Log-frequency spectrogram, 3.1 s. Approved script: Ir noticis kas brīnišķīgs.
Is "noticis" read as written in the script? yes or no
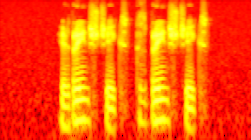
no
